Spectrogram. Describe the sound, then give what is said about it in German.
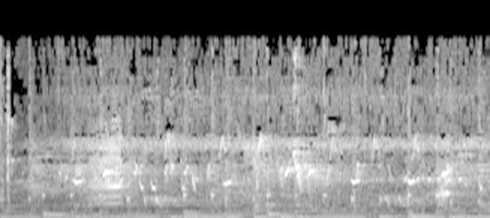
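Jungle birds in Chiapas call back and forth in bright, scattered chirps and short whistles as they fly from branch to branch high overhead, rising over a steady low droning hum that runs underneath throughout; no one speaks. “Kannst du die wohlklingenden Rufe der Vögel hören, die hoch oben über deinem Kopf von Ast zu Ast fliegen?”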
